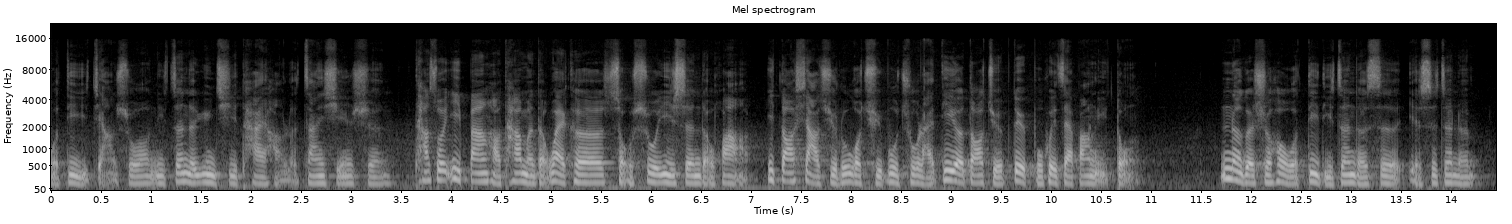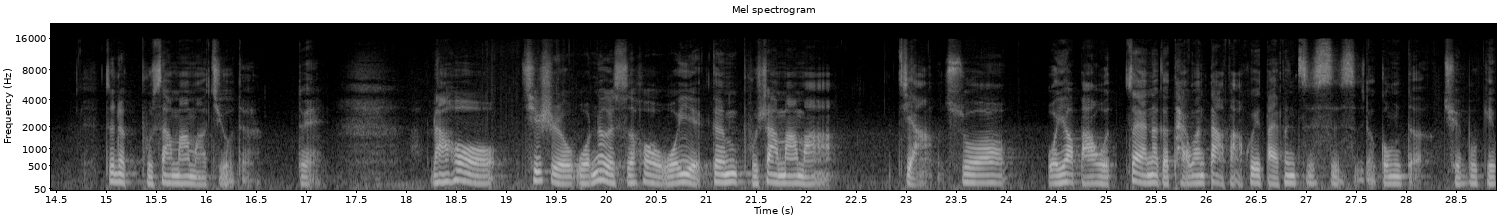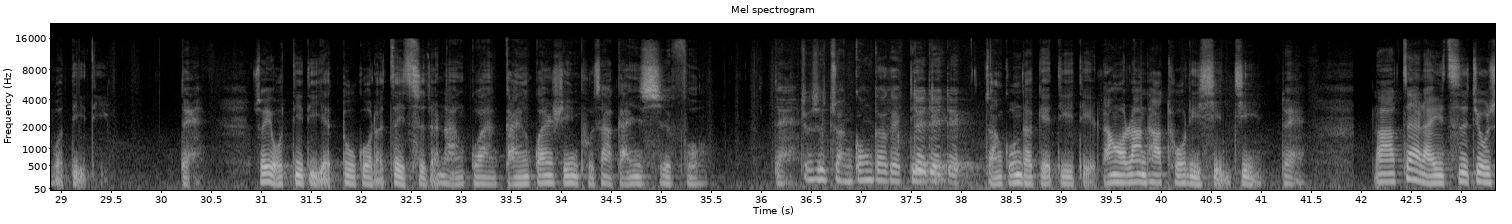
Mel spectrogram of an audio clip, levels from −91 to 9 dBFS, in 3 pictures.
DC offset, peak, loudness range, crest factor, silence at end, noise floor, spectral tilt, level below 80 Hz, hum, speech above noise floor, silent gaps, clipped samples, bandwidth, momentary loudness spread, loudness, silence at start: under 0.1%; -10 dBFS; 6 LU; 18 dB; 0 s; -57 dBFS; -5.5 dB/octave; -54 dBFS; none; 31 dB; none; under 0.1%; 16 kHz; 11 LU; -27 LUFS; 0 s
